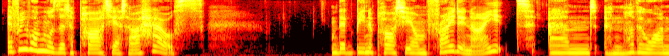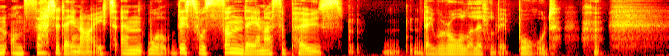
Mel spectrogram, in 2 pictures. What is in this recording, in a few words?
INTERNATIONAL VOICE REEL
